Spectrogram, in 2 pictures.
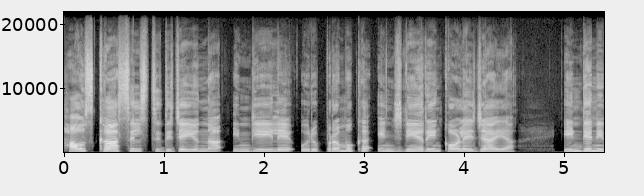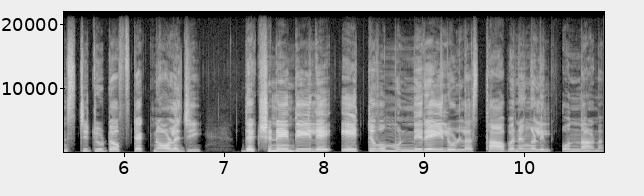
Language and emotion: Malayalam, neutral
